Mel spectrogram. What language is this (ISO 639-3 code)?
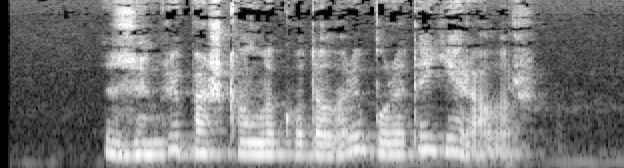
tur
